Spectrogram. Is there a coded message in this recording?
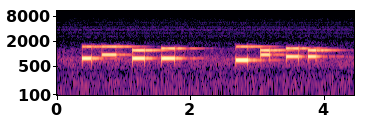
Yes: DTMF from 0.4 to 3.9 s, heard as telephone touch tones, dialled by hand, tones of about 170 ms, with room echo. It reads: 6#45 3*87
